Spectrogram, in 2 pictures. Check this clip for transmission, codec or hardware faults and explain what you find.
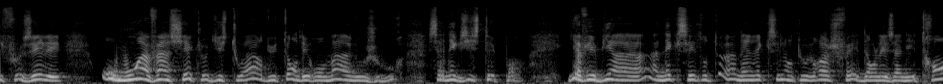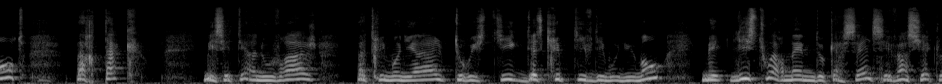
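No transmission or hardware problems can be heard here.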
